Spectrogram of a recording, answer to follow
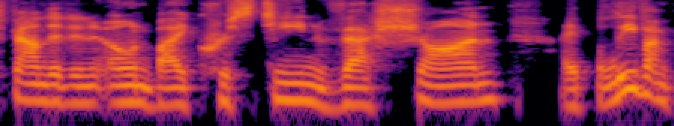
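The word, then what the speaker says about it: Vachon: Killer Films, uh, was founded and owned by Christine Vashon. I believe I'm pronouncing that right.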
